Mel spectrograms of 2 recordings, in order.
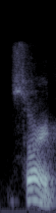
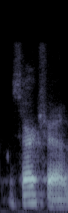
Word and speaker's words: Sartre: Well, Gary, that makes me think that my sort of bridge from Freud to Lacan was actually Sartre, or Sartre, whichever one of those is the right way to say it.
